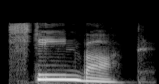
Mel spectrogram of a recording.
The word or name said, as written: steenbok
